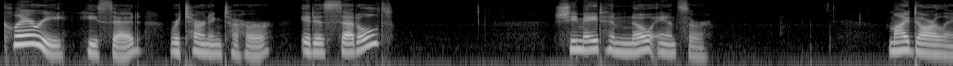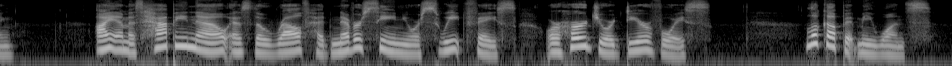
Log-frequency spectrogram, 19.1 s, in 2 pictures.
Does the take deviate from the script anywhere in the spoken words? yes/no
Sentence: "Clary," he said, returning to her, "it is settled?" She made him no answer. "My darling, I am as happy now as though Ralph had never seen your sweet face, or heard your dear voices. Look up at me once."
yes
